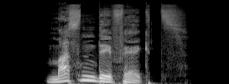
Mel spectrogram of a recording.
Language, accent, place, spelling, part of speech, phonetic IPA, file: German, Germany, Berlin, Massendefekts, noun, [ˈmasn̩deˌfɛkt͡s], De-Massendefekts.ogg
- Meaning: genitive singular of Massendefekt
